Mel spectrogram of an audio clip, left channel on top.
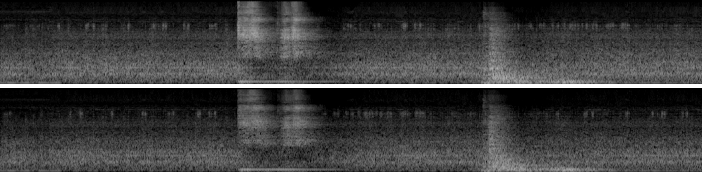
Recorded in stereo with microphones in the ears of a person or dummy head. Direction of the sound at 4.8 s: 40° right (ahead or behind).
